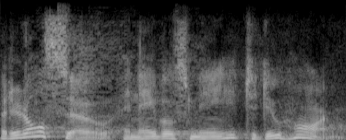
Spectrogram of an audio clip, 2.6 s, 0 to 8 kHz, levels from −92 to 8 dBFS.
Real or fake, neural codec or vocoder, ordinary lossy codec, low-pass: real; none; Opus, 24 kbps; 7.2 kHz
